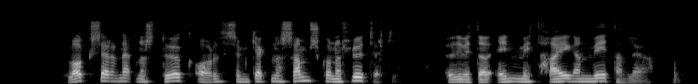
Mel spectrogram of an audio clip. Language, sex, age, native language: Icelandic, male, 20-29, Icelandic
